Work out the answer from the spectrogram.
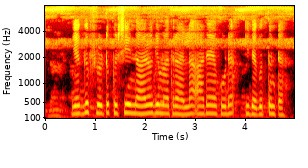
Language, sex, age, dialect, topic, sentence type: Kannada, female, 46-50, Coastal/Dakshin, agriculture, statement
